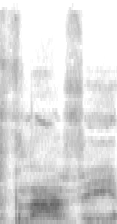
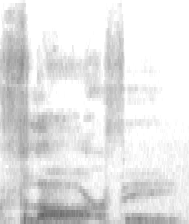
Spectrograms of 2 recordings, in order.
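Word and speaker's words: Flaaffy: Also, I used to pronounce Fluffy as a Fluffy, but Flarfy.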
